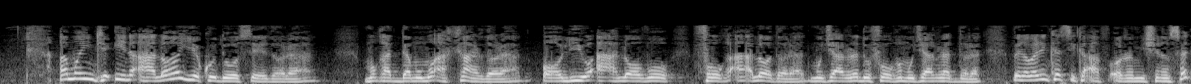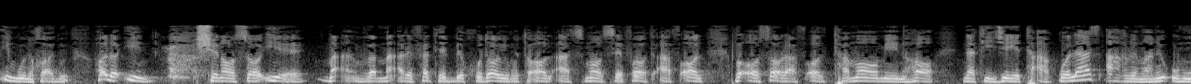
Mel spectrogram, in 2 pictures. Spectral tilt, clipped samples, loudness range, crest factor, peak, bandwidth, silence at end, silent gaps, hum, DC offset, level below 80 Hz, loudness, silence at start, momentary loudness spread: -7 dB/octave; under 0.1%; 2 LU; 12 dB; 0 dBFS; 6.6 kHz; 0 s; none; none; under 0.1%; -36 dBFS; -13 LUFS; 0.25 s; 6 LU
